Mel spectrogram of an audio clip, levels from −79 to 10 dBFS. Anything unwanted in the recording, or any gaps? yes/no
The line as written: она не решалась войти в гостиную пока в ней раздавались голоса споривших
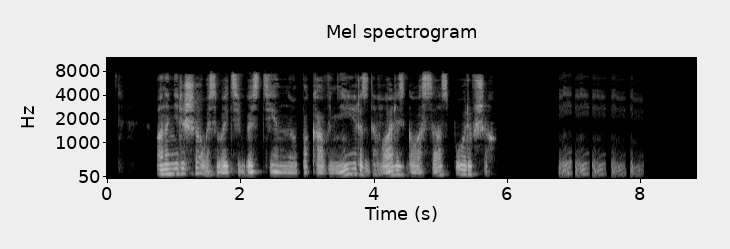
yes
